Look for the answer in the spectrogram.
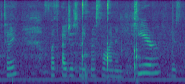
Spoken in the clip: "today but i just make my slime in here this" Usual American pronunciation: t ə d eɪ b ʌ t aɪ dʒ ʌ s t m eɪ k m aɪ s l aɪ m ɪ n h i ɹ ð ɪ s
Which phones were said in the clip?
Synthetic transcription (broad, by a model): t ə d eɪ b ʌ t aɪ dʒ ʌ s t m eɪ k m aɪ s l aɪ m ɪ n h i ɹ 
